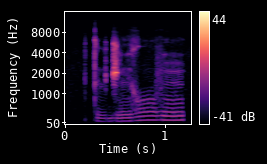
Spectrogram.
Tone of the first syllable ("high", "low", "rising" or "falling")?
low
